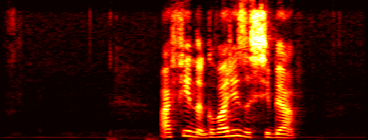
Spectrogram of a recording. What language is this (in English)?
Russian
